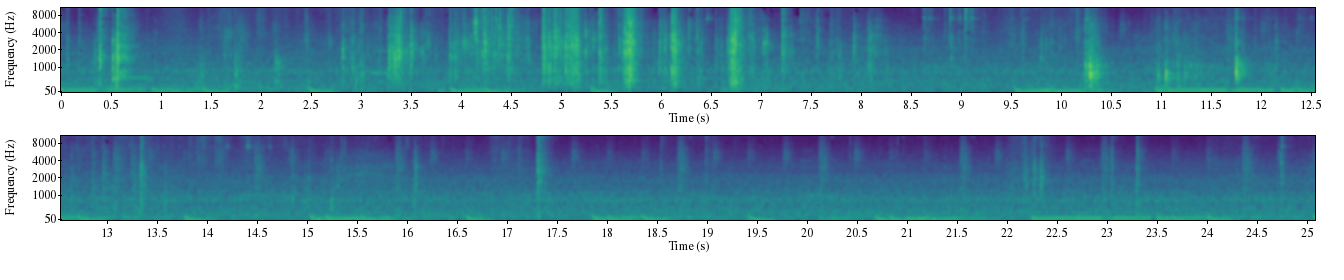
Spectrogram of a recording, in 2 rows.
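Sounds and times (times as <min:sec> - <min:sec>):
plastic bag crinkling: 0:02.7 - 0:15.4.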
